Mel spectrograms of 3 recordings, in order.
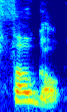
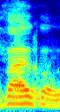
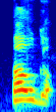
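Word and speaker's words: Vogel: One on Marcel Vogle and one on the um you know, and it's pronounced Fogle because it's German. Oh, Vogle. Is it okay? Fogle.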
